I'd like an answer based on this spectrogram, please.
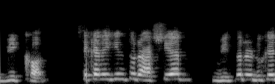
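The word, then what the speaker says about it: выход: আর বিখদ। বিখদ এখানে কি? এখানে যে ভ্যাটা এটা উজ্জ থাকে, তো এখানে উচ্চারণ হয় কেমন?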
